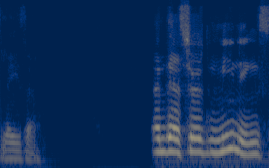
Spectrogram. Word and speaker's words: Laser: word laser is because it's pronounced in an English way in German as well uh is is then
